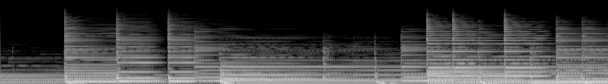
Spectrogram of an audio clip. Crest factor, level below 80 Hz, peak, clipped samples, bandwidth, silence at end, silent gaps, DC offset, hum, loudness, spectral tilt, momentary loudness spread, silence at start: 14 dB; -26 dBFS; -2 dBFS; under 0.1%; 11.5 kHz; 0 s; none; under 0.1%; none; -17 LUFS; -7 dB/octave; 8 LU; 0 s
